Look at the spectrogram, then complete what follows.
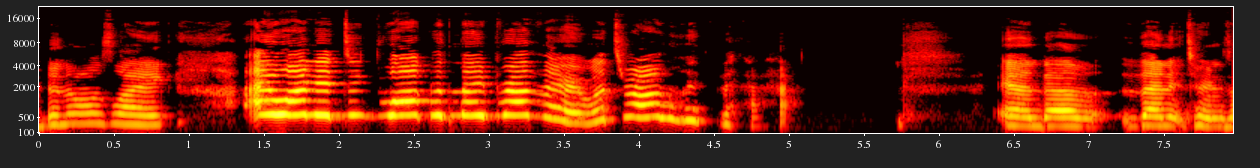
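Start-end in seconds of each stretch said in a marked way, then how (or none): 1.4-5.0 high, loud wailing protest; hammed-up little-kid whine; childish tantrum. Sister having a fit before parents, tantrum wail.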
